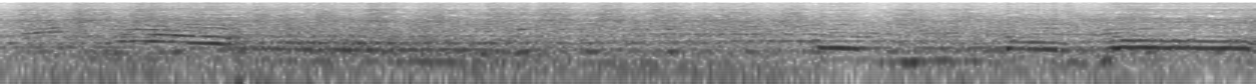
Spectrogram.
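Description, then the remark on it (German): Many people in Shanghai shout and wail from their windows in long, rising and falling cries over a steady din, with a few sharp banging bursts near the end as they strike pots and pans, protesting that they did not have enough to eat. “Da haben die Menschen an ihren Fenstern geschrien und auf Töpfen und Pfannen Krach gemacht, weil sie nicht genug zu essen hatten.”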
